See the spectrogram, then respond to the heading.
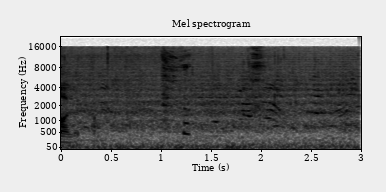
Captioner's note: Giggling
